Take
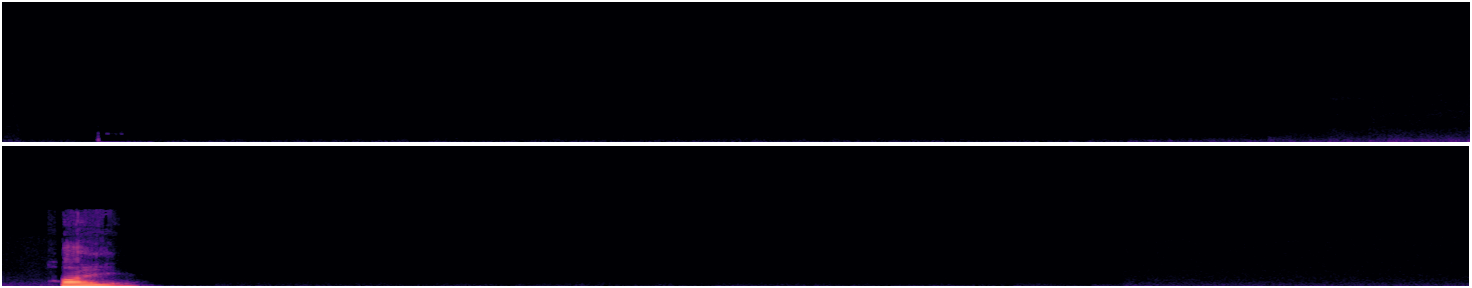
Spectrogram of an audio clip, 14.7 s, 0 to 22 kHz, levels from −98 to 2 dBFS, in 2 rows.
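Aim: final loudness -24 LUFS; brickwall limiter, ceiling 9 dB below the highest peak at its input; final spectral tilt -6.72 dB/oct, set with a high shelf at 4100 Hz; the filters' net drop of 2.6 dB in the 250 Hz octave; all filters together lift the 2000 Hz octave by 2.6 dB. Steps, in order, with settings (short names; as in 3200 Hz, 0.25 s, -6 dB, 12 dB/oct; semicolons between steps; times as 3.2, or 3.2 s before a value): bell 250 Hz -3.5 dB; bell 2000 Hz +4.5 dB; high shelf 4100 Hz -4.5 dB; gain +9.5 dB; limiter -11 dBFS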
